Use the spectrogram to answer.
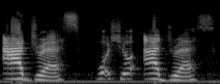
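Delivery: "address" with a full, stressed first syllable; front-stressed "address"; American "address". Shown as a demonstration. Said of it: "that's how Americans say it".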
